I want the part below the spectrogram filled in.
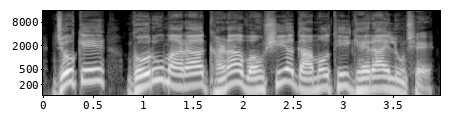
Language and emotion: Gujarati, neutral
